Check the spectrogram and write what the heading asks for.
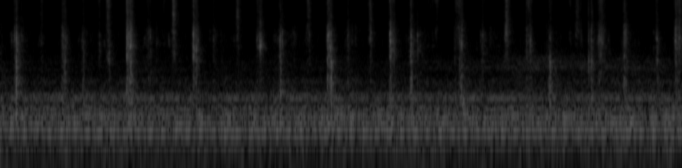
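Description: A deck of oracle cards shuffled overhand from hand to hand: a run of short, irregular card slaps and flicks, about two a second.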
